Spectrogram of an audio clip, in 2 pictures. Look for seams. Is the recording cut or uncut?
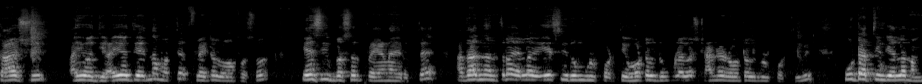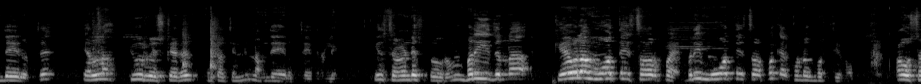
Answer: uncut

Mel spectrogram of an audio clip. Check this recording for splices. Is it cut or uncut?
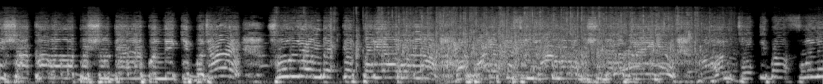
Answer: cut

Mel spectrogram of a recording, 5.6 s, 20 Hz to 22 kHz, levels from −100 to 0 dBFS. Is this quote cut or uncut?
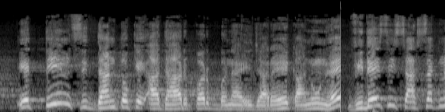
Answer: cut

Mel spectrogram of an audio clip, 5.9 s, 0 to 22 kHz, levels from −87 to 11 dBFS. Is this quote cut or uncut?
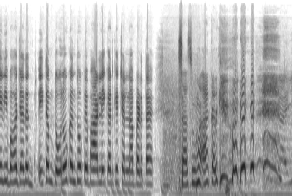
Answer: cut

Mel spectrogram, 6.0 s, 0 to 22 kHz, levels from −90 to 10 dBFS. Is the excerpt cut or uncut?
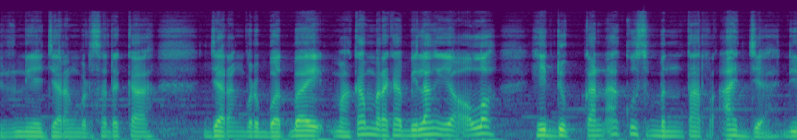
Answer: uncut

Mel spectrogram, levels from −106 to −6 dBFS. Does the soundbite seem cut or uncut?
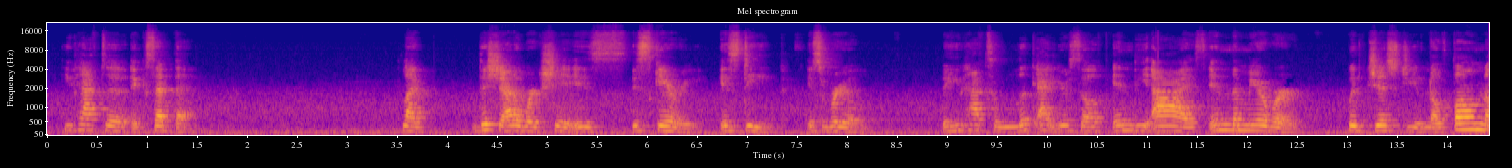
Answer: uncut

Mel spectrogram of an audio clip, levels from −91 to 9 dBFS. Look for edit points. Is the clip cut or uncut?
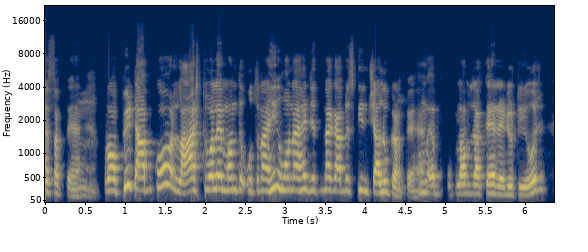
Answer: cut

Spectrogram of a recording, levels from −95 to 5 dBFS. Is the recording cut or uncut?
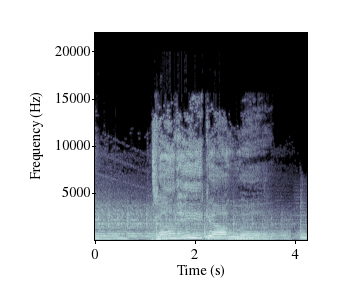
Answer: uncut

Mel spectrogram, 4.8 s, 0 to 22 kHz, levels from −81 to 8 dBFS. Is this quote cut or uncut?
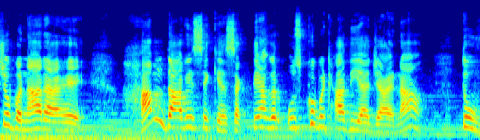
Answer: uncut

